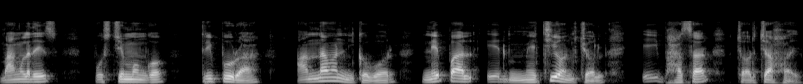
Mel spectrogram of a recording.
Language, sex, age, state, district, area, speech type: Bengali, male, 60+, West Bengal, Purulia, rural, spontaneous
